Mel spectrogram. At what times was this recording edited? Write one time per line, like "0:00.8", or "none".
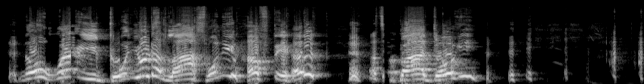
0:05.0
